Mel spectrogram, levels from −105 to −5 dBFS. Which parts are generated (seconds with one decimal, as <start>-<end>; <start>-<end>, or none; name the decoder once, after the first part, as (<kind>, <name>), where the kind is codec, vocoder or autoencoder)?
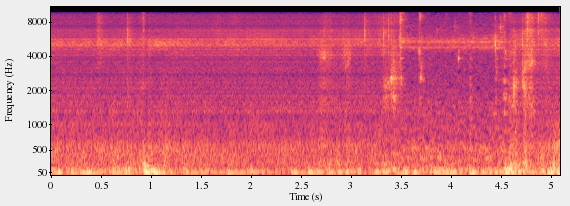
0.0-3.5 (autoencoder, DAC-VAE); 4.6-5.1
